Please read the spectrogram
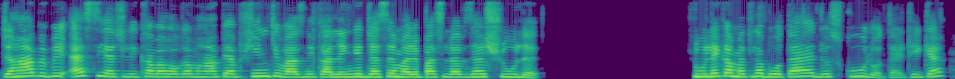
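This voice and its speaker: In an online German language lesson, a woman patiently explains pronunciation and often checks in with students by repeating "ठीक है?". Her high-pitched voice has fairly even intonation at a normal speed; the recording is muffled but has no echo.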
